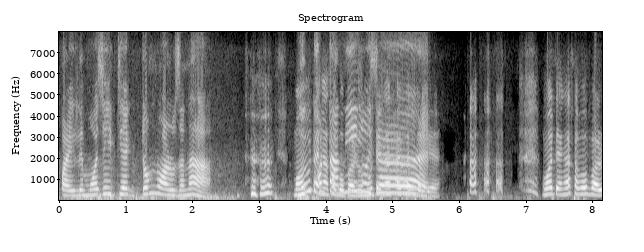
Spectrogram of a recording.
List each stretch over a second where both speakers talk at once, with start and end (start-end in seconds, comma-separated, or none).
3.6-5.5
